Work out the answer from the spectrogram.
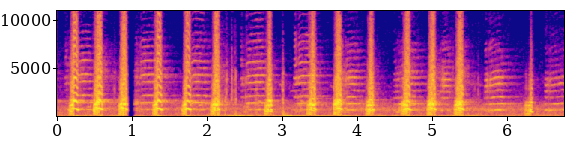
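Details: Canada goose pair defending the N2B nest in Decorah from an intruding goose in April 2024: a rapid run of loud, rhythmic harsh honks, roughly three a second, slowing and fading toward the end.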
